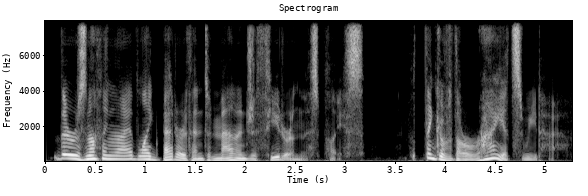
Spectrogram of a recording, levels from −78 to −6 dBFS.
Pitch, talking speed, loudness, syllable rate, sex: 130 Hz, 240 wpm, -19 LUFS, 6.0 syllables/s, male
